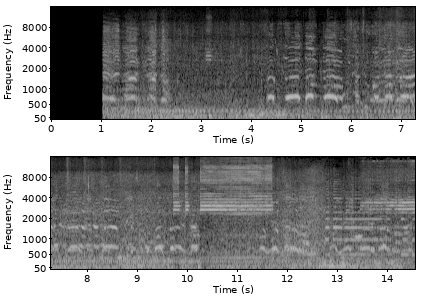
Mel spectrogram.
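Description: An armoured vehicle's engine rumbles as it drives along a road.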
